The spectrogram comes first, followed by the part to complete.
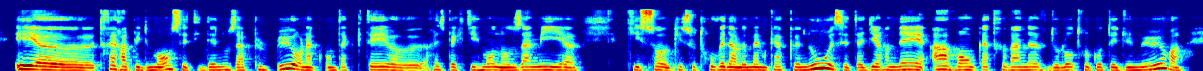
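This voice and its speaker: A woman with a fairly low pitch and a dark, mellow tone speaks at a fairly slow pace with fairly even intonation over a quiet background. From Czech Republic, provincial town. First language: Czech (speaking French). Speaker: writer. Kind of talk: interview. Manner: halting, many repetitions.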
